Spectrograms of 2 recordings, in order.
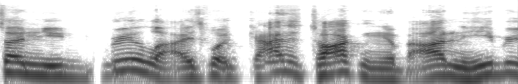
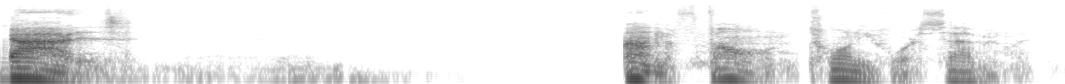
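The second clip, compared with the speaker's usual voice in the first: hushed; 6 semitones lower, 13 dB quieter than usual. Real, not acted. Intimate sermon point, dropped voice.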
